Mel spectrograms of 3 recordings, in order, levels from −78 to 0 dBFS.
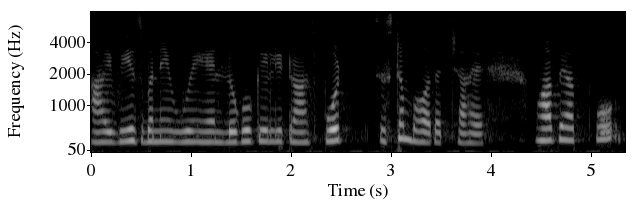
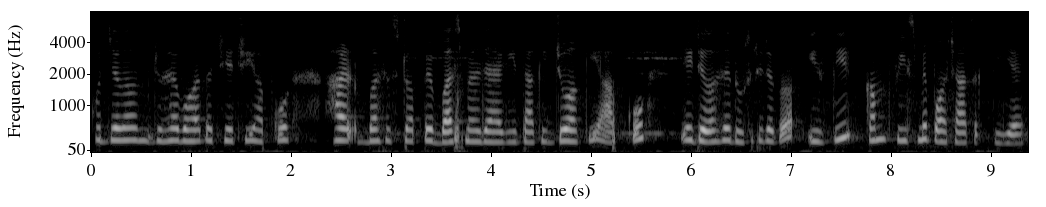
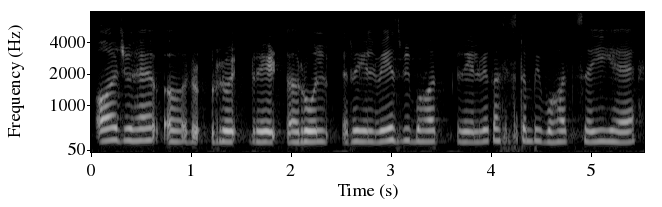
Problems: none marked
